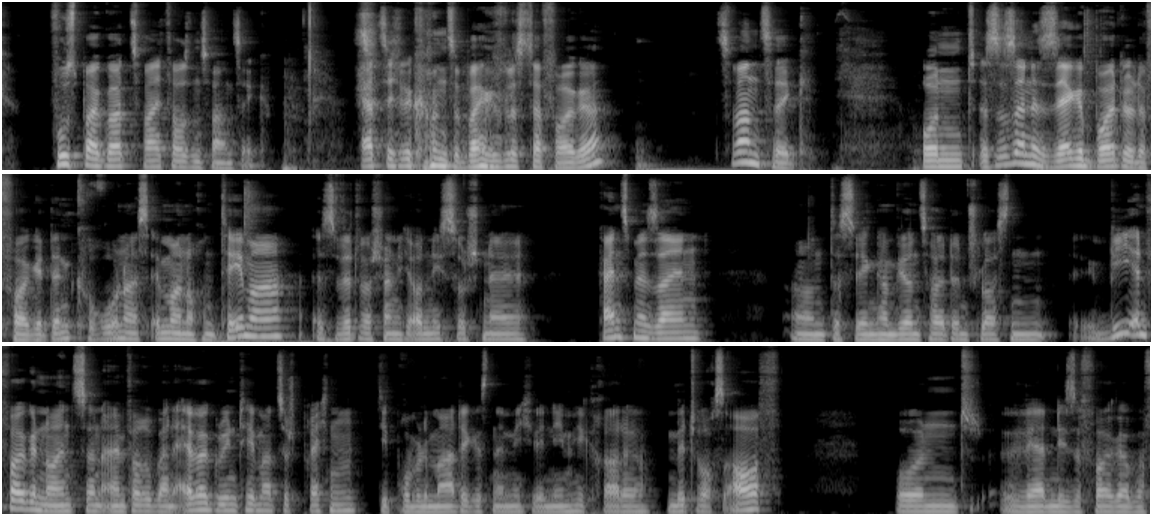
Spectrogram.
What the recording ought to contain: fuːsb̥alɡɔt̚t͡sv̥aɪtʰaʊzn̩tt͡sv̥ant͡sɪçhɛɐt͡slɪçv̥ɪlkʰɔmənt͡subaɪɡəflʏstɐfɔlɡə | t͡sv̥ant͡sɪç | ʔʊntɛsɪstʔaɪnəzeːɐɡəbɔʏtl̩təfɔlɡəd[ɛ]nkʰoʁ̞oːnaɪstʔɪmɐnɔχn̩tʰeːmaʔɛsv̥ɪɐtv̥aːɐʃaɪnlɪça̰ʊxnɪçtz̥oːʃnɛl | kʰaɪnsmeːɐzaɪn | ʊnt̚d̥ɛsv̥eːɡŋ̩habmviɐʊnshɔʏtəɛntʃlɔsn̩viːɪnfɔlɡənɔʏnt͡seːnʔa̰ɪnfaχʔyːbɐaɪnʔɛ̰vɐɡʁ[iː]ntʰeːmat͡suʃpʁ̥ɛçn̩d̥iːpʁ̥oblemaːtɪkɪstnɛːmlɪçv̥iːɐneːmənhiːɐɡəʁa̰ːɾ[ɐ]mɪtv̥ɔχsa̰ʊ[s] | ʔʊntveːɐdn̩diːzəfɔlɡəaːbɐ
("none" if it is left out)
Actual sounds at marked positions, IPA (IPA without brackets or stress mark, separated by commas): ɛ, iː, ə, f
